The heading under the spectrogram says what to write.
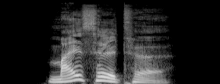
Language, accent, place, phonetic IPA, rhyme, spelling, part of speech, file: German, Germany, Berlin, [ˈmaɪ̯sl̩tə], -aɪ̯sl̩tə, meißelte, verb, De-meißelte.ogg
- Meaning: inflection of meißeln: 1. first/third-person singular preterite 2. first/third-person singular subjunctive II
